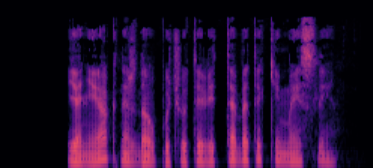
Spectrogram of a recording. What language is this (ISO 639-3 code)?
ukr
